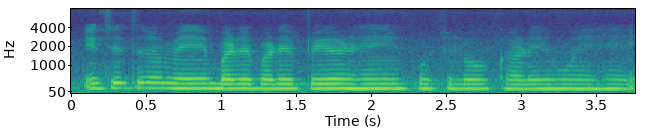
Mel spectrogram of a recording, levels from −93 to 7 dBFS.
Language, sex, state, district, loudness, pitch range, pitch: Hindi, female, Chhattisgarh, Raigarh, -12 LUFS, 165-175 Hz, 170 Hz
